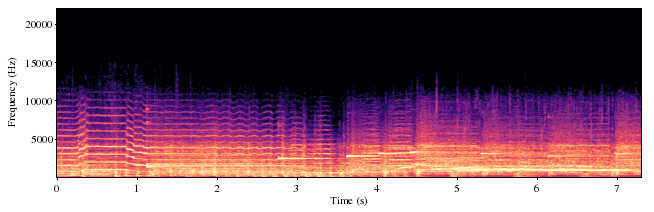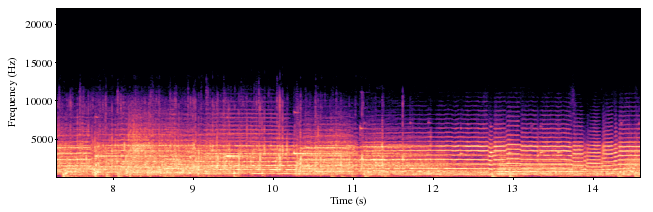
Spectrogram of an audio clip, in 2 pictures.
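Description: High school marching band playing a loud full-band passage: the brass section carrying the melody over a drumline and pit percussion, with a descending pitch glide about five seconds in.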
